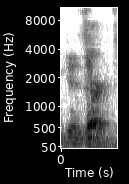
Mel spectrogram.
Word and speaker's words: dessert: give me desert okay and now give me dessert dessert good I heard the strong first syllable and the strong second syllable Geraldo your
